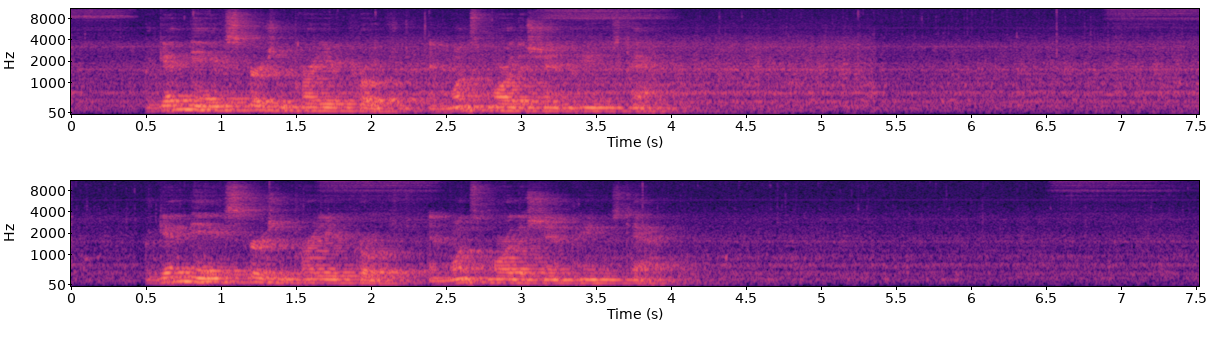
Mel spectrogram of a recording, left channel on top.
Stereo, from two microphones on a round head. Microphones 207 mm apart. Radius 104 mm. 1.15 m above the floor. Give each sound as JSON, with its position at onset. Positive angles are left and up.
{"t": 0.5, "sound": "a man speaking", "side_deg": 0, "distance_m": 1.1}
